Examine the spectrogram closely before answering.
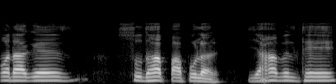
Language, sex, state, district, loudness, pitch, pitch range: Chhattisgarhi, male, Chhattisgarh, Rajnandgaon, -19 LUFS, 180 Hz, 160-180 Hz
